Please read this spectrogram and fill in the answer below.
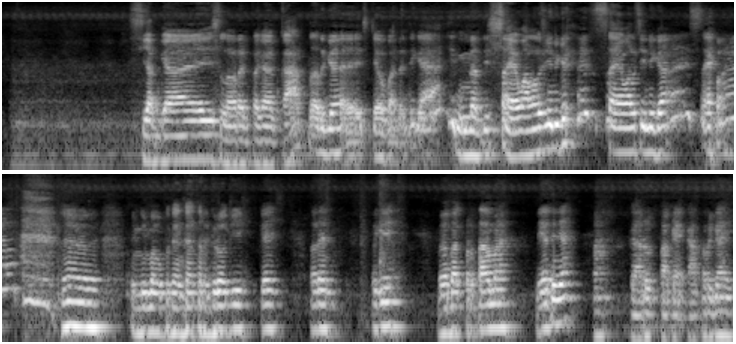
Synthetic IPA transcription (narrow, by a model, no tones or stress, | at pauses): siap̚ɡajsloɾɛnpəɡaŋka̰t̪ə̰rɡa̰st͡ʃo̰ba̰d̪a̰iɡaisnant̪isewalsiniɡajssewalsiniɡaisːewalə | ənimaupəɡaŋkat̪ərɡɾoɡiɡ̥ajs | loɾɛn | oɡi | bɾabak̚pərt̪ama | liat̪inja | ah | ɡ̥aɾuk̚pakḛkat̪ərɡajs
